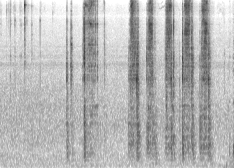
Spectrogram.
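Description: Ratchet wrench removing a temporary bolt from a Teraflex Alpha HD hinged spare tire carrier hinge, a few scattered clicks then a run of rapid, evenly spaced ratcheting bursts, close and clear.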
